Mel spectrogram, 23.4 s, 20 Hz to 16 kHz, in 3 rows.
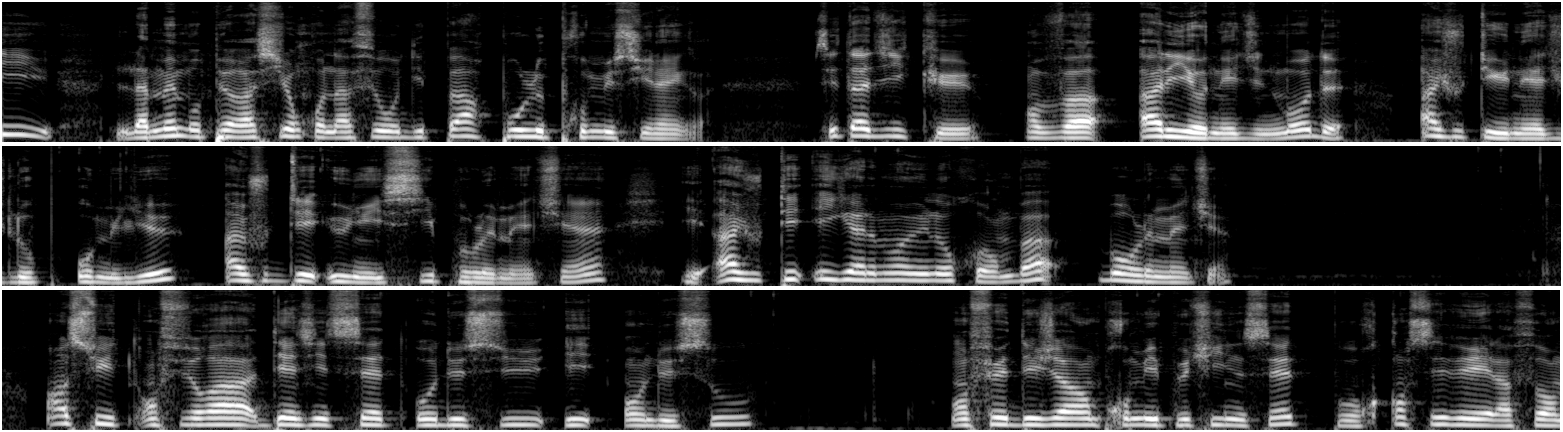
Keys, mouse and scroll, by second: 5.6 Tab, 7.0 ctrl+r, 8.9 ctrl+r, 15.6 middle click, 16.2-16.5 scroll down 2, 16.7 ctrl+Tab, 17.7 right click, 18.6 i, 19.4 i.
